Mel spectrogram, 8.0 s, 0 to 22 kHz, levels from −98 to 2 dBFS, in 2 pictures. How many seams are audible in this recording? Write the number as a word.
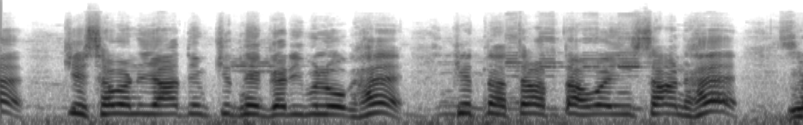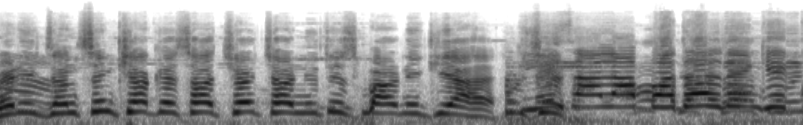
two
